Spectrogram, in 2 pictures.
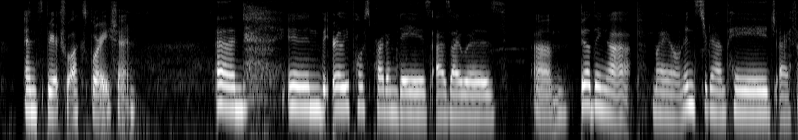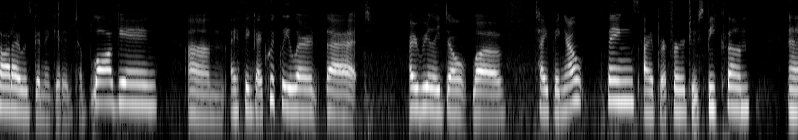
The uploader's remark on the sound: join me outside on my back deck on an unseasonably warm, sunny, October afternoon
